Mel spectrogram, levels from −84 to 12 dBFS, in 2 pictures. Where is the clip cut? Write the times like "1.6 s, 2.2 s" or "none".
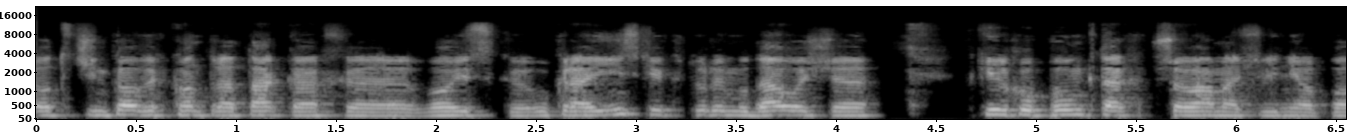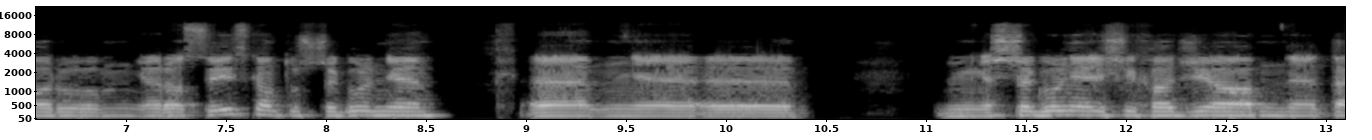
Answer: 8.9 s

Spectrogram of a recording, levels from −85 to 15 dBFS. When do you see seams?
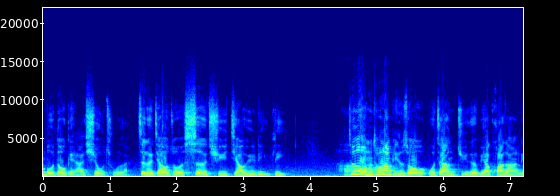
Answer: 1.4 s

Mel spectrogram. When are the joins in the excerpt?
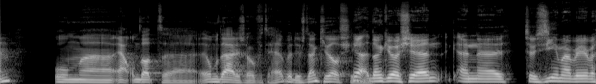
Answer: none

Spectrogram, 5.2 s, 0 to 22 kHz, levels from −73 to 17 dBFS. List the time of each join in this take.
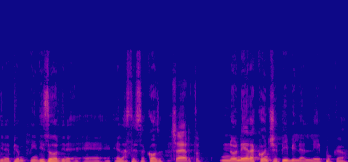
3.1 s

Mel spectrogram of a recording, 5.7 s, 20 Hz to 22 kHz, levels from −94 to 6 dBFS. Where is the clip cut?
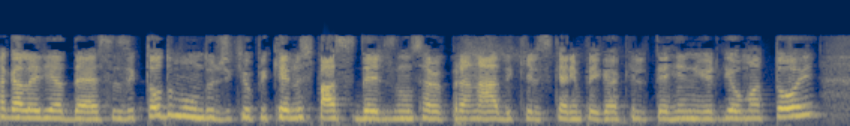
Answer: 0.9 s

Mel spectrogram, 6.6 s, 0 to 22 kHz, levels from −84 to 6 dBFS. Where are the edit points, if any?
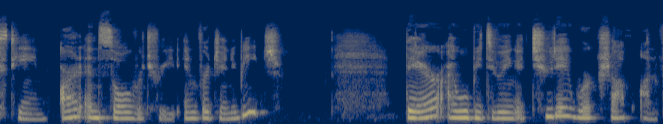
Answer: none

